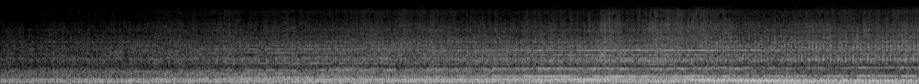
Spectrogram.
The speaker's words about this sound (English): The low hum of the engine slowly died down as my wooden boat made it to the middle of the lake.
